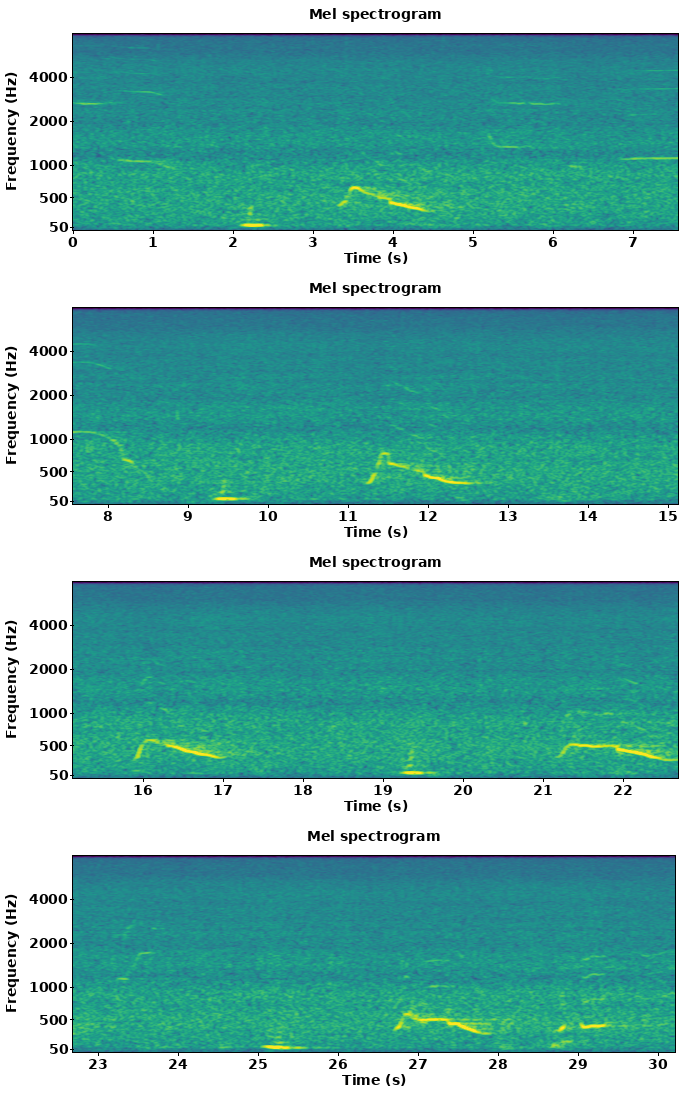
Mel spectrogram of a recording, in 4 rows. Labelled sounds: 0.0	1.2	humpback whale, 1.0 to 6.4 kHz
5.2	6.1	humpback whale, 1.3 to 2.8 kHz
6.9	8.3	humpback whale, 0.78 to 4.5 kHz
23.3	23.8	humpback whale, 1.3 to 2.7 kHz
29.1	29.4	humpback whale, 1.1 to 1.7 kHz

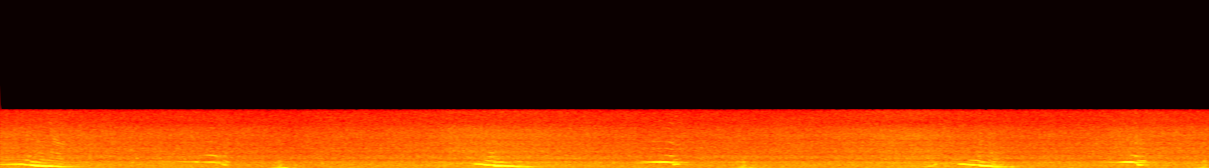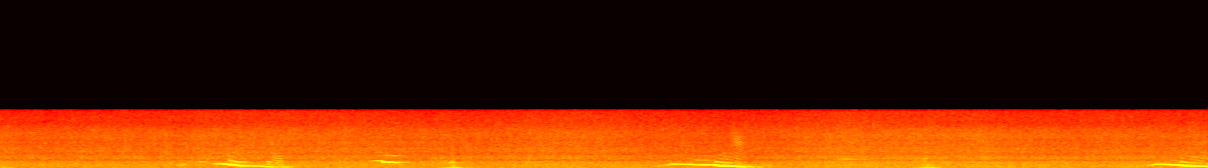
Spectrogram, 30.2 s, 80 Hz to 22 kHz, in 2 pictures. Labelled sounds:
0.0	0.8	humpback whale, 1.0 to 1.3 kHz
2.2	2.8	humpback whale, 0.78 to 1.9 kHz
6.0	6.4	humpback whale, 0.81 to 1.2 kHz
8.0	8.5	humpback whale, 0.78 to 1.8 kHz
13.8	14.3	humpback whale, 0.78 to 0.97 kHz
18.0	18.3	humpback whale, 0.84 to 1.2 kHz
19.7	20.1	humpback whale, 0.78 to 1.2 kHz
23.8	24.3	humpback whale, 0.78 to 1.2 kHz
25.6	25.9	humpback whale, 1.2 to 1.4 kHz
29.7	30.1	humpback whale, 0.78 to 1.2 kHz

